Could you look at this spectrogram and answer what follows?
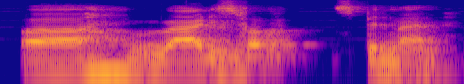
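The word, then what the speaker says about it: Władysław Szpilman: So Vladislav Spillman, pronounced as Vladislav Spillman എന്നാണ്.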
